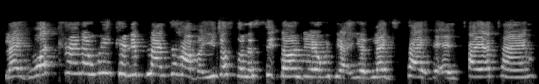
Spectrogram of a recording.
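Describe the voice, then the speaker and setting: Bright high-pitched Jamaican woman. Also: a little fast. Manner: frank and outspoken, rising in pitch when making a point. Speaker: guest on a live video chat. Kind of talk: candid casual chat about dating and sex. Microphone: phone held in hand.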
